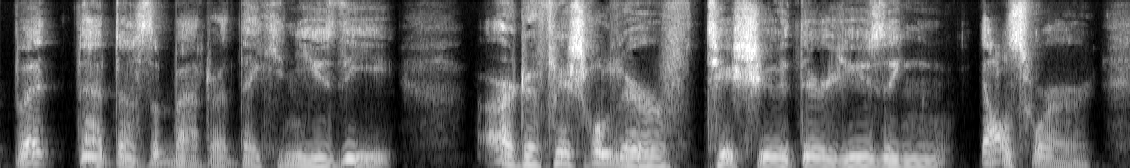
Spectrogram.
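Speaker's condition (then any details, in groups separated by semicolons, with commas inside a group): Spinocerebellar ataxia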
